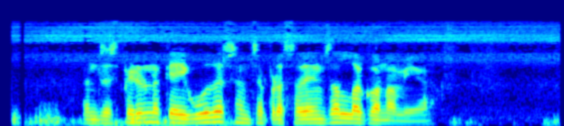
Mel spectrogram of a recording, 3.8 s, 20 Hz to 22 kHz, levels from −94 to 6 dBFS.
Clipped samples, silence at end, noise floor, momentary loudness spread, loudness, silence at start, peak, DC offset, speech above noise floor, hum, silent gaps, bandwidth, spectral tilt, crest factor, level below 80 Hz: under 0.1%; 0.05 s; -50 dBFS; 20 LU; -28 LUFS; 0.1 s; -12 dBFS; under 0.1%; 22 dB; none; none; 11.5 kHz; -5 dB/octave; 18 dB; -64 dBFS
